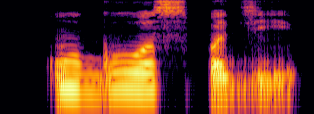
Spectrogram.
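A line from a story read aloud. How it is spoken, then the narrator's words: Moan. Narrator (Russian): простонала я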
